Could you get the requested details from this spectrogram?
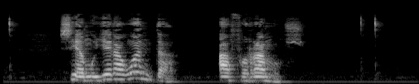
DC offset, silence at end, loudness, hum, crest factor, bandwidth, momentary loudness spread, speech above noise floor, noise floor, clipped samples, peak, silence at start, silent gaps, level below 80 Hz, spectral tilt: under 0.1%; 0.4 s; -20 LUFS; none; 22 dB; 11.5 kHz; 17 LU; 40 dB; -60 dBFS; under 0.1%; -2 dBFS; 0.1 s; none; -66 dBFS; -2.5 dB/octave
